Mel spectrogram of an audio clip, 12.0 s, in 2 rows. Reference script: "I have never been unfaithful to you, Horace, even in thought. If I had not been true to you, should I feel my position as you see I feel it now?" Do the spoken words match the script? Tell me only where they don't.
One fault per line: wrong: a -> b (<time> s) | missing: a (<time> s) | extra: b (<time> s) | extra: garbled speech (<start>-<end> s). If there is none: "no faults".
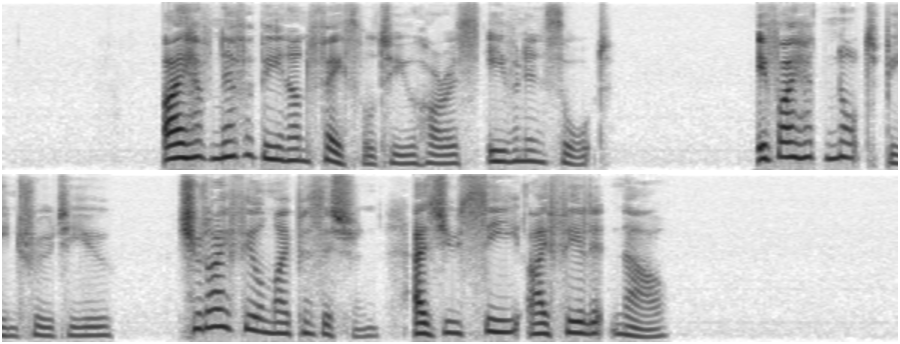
no faults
